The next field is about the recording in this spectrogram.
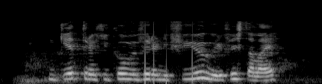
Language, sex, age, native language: Icelandic, male, 11, Icelandic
